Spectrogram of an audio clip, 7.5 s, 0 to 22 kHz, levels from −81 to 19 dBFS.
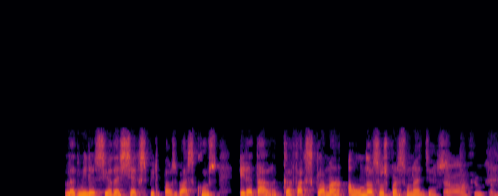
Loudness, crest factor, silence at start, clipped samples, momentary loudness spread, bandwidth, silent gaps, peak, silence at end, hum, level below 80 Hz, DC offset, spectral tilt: -18 LUFS; 16 dB; 0.95 s; under 0.1%; 10 LU; 7.8 kHz; 3.49-3.57 s; -2 dBFS; 0 s; none; -62 dBFS; under 0.1%; -5.5 dB/octave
